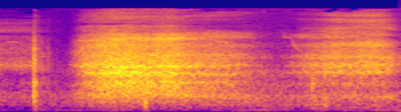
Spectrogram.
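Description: A person's breath close to the microphone: a long, hissy exhale starting about a third of a second in, then a shorter breath near the end.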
